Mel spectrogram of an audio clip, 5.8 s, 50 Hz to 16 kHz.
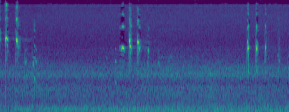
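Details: Bald eagles on a Northeast Florida nest live cam, 5 January 2022 at night, tending eggs and changing places on incubation; three separate bursts of high, piping chirps spaced a couple of seconds apart, with a low steady hum beneath.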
